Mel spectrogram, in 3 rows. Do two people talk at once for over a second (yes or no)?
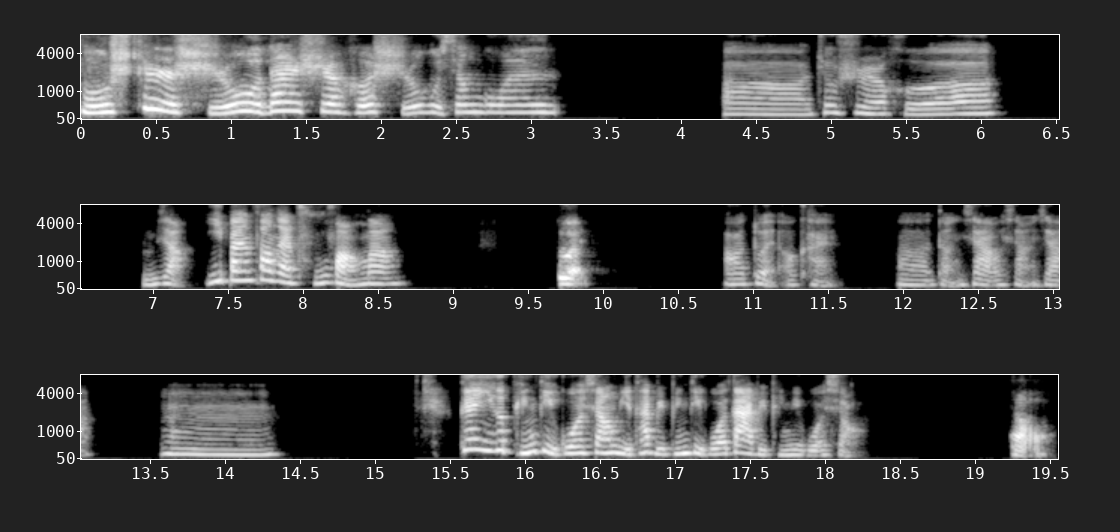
no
